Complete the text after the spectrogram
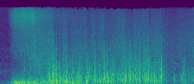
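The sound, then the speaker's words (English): Loud, blustery storm wind roars across the microphone while heavy, destructive waves churn and crash along a coastline, a continuous stormy rumble with surging gusts and no voices. “The storm's closed bridges and highways and has whipped up destructive waves along the coastline.”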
